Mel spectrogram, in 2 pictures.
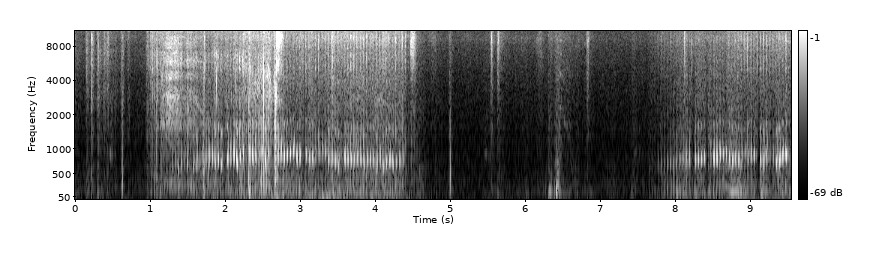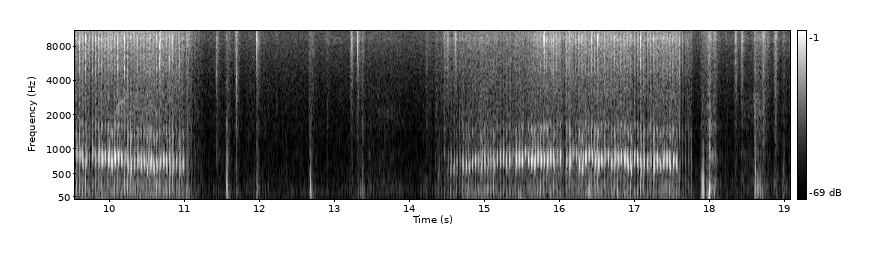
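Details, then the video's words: Tommy the domestic cat snoring in his sleep, with three long, raspy, vibrating breaths of around three seconds each, separated by near-silent pauses with occasional small clicks. "Snoring Cat"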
